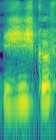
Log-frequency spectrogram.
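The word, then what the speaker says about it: Žižkov: le quartier gigkof enfin ça s'écrit ziskof mais ça se dit gigkof apparemment euh voilà donc là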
